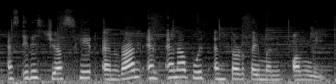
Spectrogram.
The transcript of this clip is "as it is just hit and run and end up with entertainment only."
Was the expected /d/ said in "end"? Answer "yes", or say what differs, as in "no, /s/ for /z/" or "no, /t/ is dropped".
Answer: no, /d/ is dropped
